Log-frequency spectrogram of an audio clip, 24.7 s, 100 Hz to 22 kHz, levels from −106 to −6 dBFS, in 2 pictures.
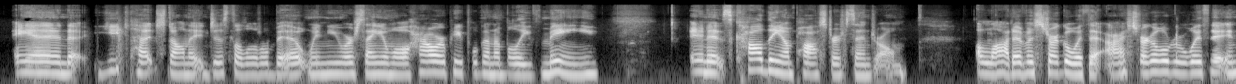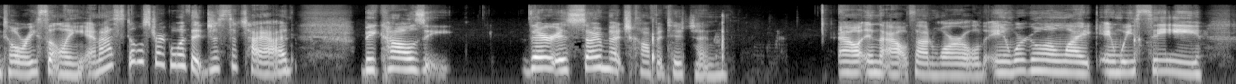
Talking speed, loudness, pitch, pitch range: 165 wpm, -17 LUFS, 210 Hz, 195-240 Hz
